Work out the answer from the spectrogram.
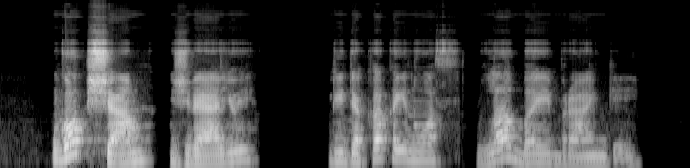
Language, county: Lithuanian, Klaipėda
